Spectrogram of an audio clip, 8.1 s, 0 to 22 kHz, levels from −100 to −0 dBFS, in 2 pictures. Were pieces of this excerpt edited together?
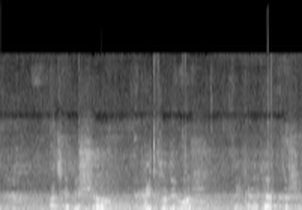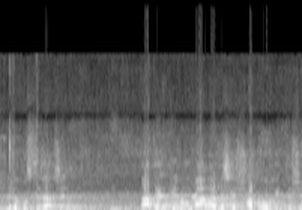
yes; 1 cut; at 3.6 s

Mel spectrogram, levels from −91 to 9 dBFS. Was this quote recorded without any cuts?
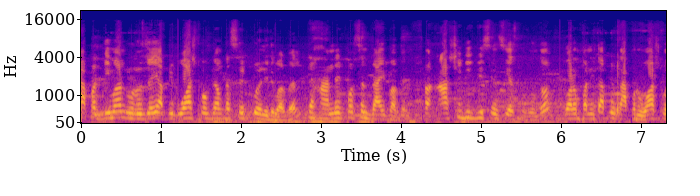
no; 4 cuts; at 1.2 s, 2.8 s, 4.3 s, 5.9 s

